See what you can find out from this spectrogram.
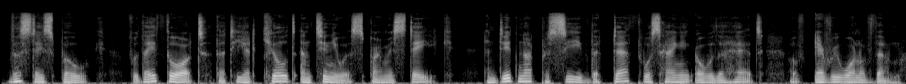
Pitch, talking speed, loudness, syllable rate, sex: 105 Hz, 190 wpm, -20 LUFS, 5.3 syllables/s, male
